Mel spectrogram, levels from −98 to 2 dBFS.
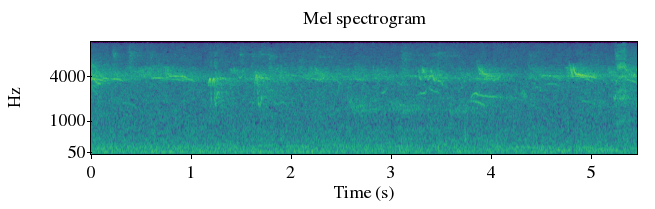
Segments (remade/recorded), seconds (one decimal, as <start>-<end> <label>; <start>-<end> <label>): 0.0-5.5 recorded

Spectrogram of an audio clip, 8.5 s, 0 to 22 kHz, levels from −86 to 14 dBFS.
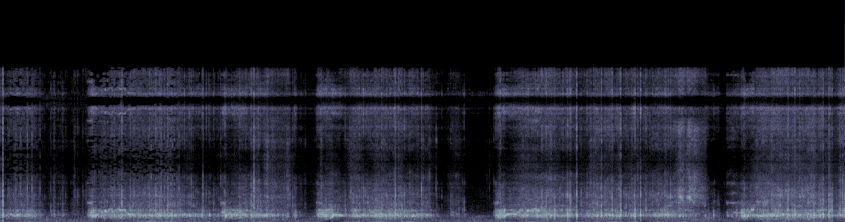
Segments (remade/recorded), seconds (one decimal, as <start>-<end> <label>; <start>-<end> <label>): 0.0-1.8 recorded; 1.8-8.5 remade

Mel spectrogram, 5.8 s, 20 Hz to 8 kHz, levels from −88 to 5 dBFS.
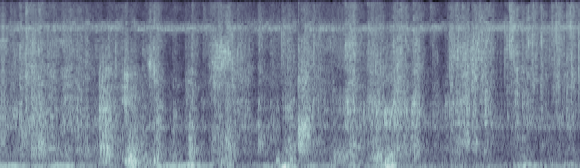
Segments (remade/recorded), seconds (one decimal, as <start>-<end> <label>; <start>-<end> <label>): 0.0-2.4 remade; 2.4-3.4 recorded; 3.4-4.2 remade; 4.2-5.0 recorded; 5.0-5.8 remade

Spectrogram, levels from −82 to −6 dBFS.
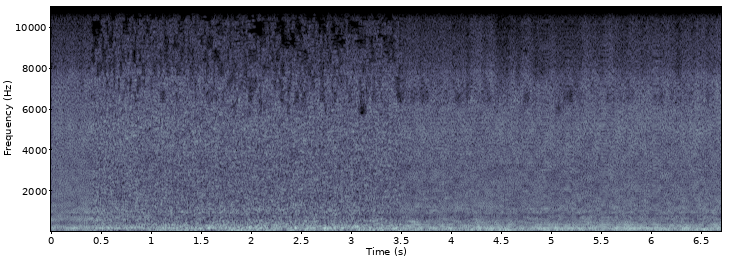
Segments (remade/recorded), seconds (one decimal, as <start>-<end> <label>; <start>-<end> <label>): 0.0-0.4 remade; 0.4-3.5 recorded; 3.5-6.7 remade

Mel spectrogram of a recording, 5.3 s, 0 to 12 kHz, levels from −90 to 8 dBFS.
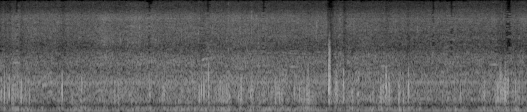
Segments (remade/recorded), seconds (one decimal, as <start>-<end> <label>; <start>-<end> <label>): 0.0-5.3 recorded

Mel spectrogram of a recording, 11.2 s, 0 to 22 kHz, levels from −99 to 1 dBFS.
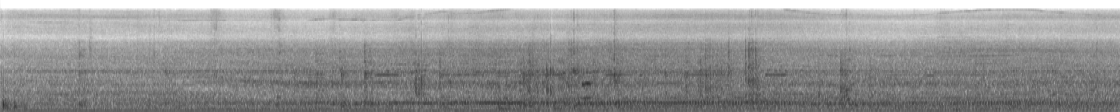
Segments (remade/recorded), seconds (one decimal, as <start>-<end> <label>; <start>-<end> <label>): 0.0-11.2 recorded

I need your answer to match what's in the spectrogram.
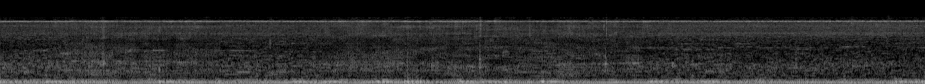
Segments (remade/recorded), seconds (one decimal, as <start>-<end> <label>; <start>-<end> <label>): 0.0-0.7 recorded; 0.7-2.2 remade; 2.2-3.2 recorded; 3.2-6.5 remade; 6.5-9.3 recorded

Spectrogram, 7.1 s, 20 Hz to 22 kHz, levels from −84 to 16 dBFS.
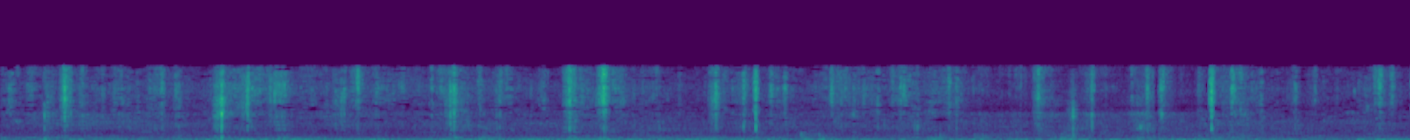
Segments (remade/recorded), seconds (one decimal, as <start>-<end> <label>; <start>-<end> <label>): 0.0-4.9 recorded; 4.9-6.0 remade; 6.0-7.1 recorded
